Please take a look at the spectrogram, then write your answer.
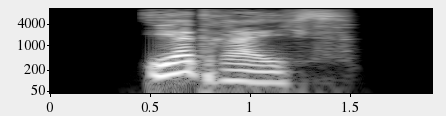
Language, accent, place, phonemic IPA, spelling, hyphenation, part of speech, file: German, Germany, Berlin, /ˈeːɐ̯tˌʁaɪ̯çs/, Erdreichs, Erd‧reichs, noun, De-Erdreichs.ogg
- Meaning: genitive singular of Erdreich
